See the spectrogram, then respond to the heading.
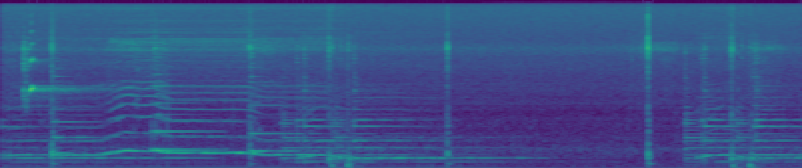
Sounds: acoustic guitar
human voice
guitar
plucked string instrument
musical instrument
music

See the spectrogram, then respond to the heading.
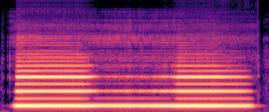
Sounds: music
musical instrument
woodwind instrument

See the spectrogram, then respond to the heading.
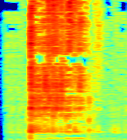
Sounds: fart

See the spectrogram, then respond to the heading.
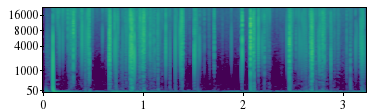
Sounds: crackle

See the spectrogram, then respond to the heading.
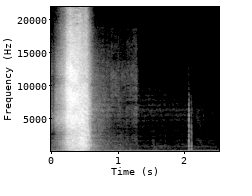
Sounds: explosion
fireworks

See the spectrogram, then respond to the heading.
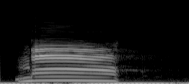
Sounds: livestock
animal

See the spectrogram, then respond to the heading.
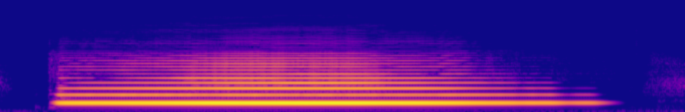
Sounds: music
musical instrument
woodwind instrument

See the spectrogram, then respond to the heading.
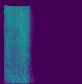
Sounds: tearing

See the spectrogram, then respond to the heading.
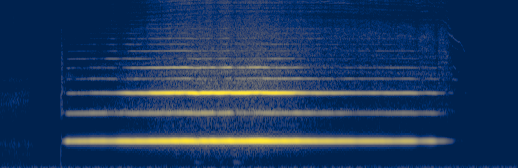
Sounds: music
woodwind instrument
musical instrument

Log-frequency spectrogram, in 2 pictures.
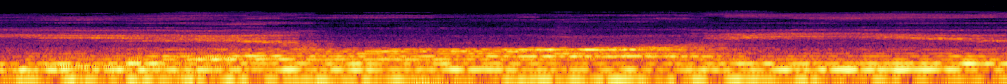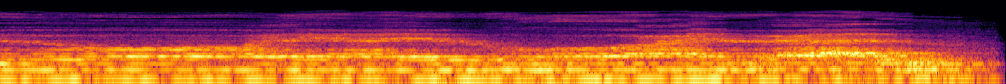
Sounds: singing
human voice

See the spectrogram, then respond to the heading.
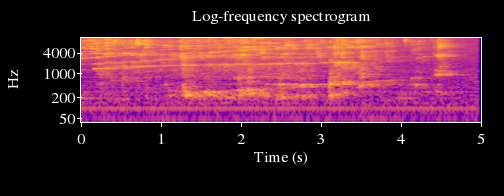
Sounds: liquid
fill (with liquid)

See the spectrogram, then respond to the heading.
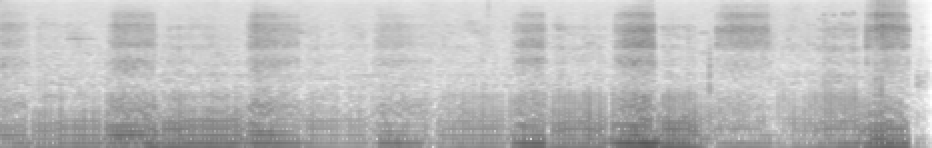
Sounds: animal
purr
cat
pets

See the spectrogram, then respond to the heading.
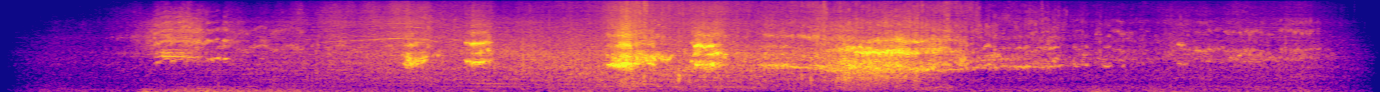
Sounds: motor vehicle (road)
car
vehicle

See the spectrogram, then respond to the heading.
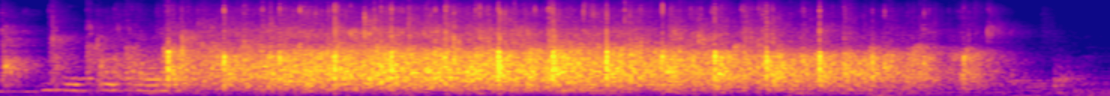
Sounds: applause
human group actions

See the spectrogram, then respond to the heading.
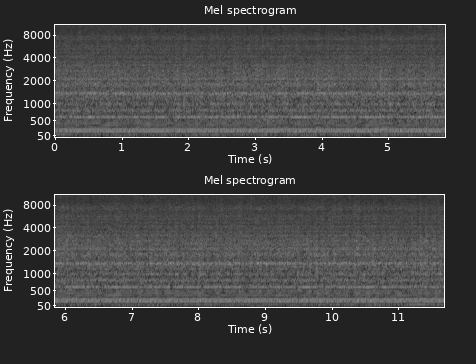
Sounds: engine

